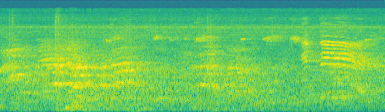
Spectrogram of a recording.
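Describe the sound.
A Boston high school basketball semifinal between O'Bryant and New Mission in a busy gym: a ball thumps on the hardwood, sneakers squeak sharply, and a steady murmur of crowd voices and shouts fills the gym.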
